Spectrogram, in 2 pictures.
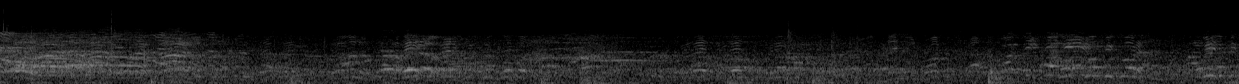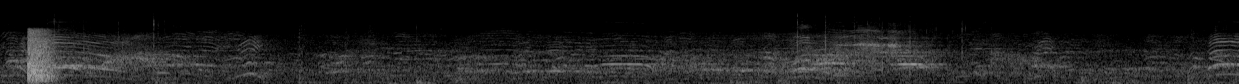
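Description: Several men and women talk and call out throughout a large echoing hall.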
